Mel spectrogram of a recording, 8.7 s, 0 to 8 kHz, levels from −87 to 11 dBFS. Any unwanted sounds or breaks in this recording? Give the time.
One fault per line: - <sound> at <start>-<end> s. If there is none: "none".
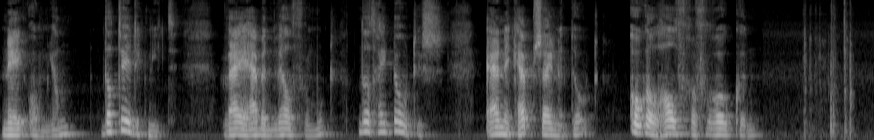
- thud at 8.0-8.6 s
